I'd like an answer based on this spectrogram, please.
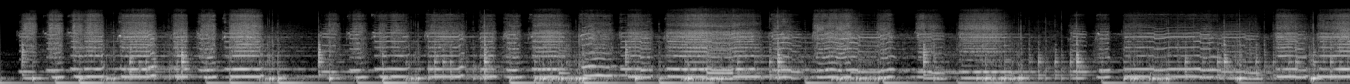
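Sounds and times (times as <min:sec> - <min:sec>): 
ney flute: 0:00.1 - 0:13.5.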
